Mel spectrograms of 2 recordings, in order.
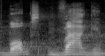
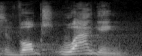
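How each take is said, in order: First: The w in wagen sounds like English v. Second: The w in wagen sounds like English w. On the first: The speaker calls it right. "é Volkswagen, porque em alemão o W atua como V" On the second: The speaker calls it wrong. "só que não é Volkswagen"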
